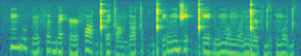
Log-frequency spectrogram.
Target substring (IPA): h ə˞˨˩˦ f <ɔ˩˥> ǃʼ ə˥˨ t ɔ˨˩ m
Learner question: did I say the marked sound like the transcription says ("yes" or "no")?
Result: no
